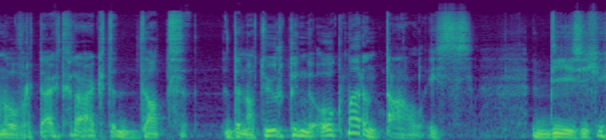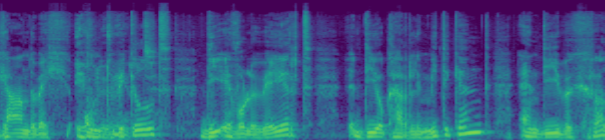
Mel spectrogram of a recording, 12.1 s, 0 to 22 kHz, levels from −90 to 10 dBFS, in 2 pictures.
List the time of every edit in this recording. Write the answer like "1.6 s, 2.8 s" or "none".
none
